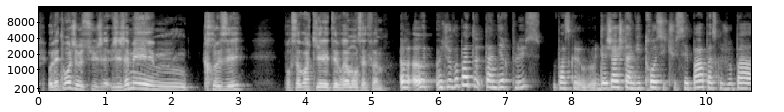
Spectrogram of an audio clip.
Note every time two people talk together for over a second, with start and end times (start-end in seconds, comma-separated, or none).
none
